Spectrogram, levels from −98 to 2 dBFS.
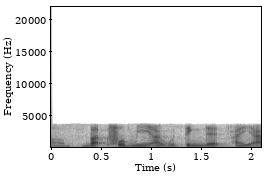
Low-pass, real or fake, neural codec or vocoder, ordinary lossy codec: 3.6 kHz; real; none; none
